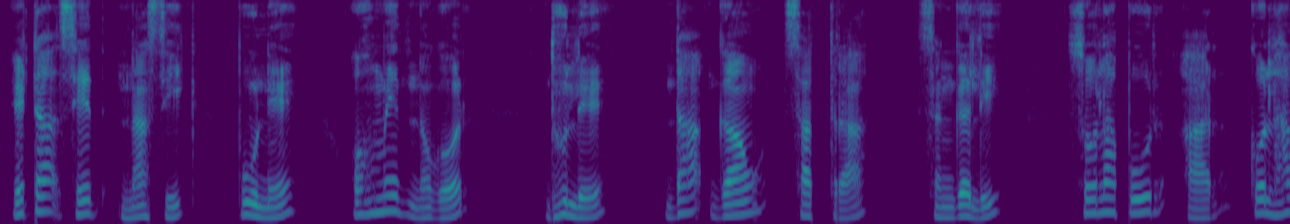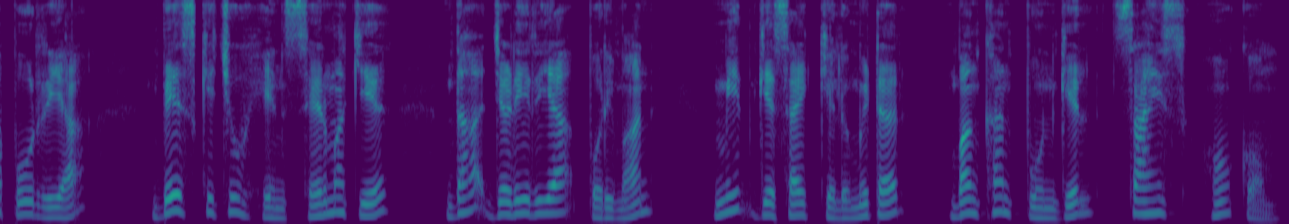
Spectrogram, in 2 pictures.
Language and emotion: Santali, neutral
